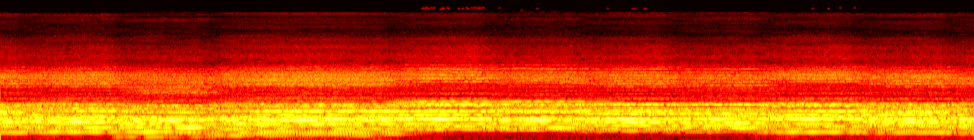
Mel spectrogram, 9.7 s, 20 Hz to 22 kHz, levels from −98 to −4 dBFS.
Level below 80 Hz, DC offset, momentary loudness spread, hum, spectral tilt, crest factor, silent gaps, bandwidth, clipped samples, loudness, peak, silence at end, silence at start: -68 dBFS; under 0.1%; 5 LU; none; -6.5 dB/octave; 14 dB; none; 7 kHz; under 0.1%; -21 LUFS; -6 dBFS; 0 s; 0 s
